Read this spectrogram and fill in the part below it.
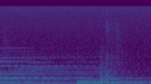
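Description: A harpsichord chord rings and then stops.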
